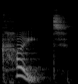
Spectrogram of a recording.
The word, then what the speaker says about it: kite: Now in this next block, it says kite. That K isn't silent because it says k-k-k-k-kite, right?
